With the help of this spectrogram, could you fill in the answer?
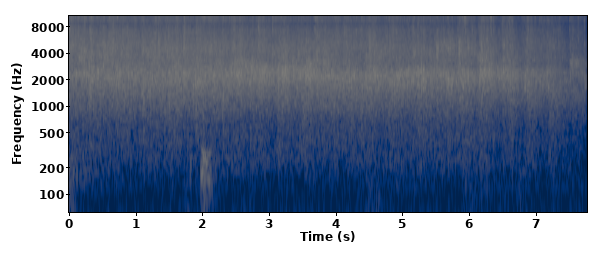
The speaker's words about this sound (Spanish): Más fuerte ese aplauso.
